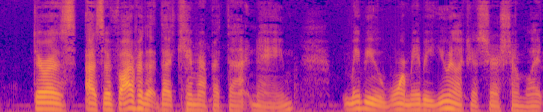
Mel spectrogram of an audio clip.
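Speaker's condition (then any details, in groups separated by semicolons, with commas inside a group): Down syndrome; disability since childhood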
